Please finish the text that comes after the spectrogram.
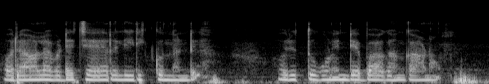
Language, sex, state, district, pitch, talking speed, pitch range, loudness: Malayalam, female, Kerala, Kasaragod, 210 Hz, 100 wpm, 205-215 Hz, -17 LUFS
